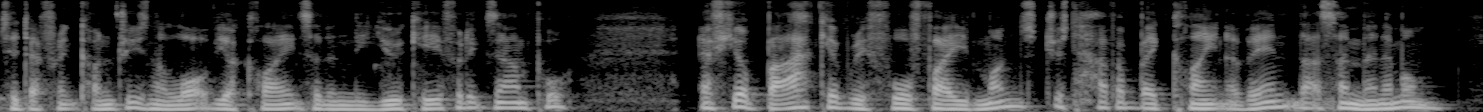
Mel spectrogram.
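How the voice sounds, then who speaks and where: A man with a Glaswegian accent at a very fast pace, medium in pitch, with a somewhat breathy, dark, mellow tone. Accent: Glaswegian Scottish. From Scotland, Glasgow. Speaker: online fitness coach and agency owner. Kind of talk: casual tutorial.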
